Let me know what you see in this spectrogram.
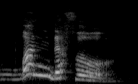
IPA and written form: ˈwʌndəfl (Wonderful)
